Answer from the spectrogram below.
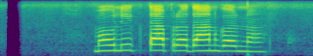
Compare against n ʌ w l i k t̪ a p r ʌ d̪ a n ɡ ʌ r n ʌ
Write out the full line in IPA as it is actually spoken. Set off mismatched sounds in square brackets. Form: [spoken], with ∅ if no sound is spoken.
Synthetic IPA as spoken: [m] ʌ w l i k t̪ a p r ʌ d̪ a n ɡ ʌ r n ʌ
